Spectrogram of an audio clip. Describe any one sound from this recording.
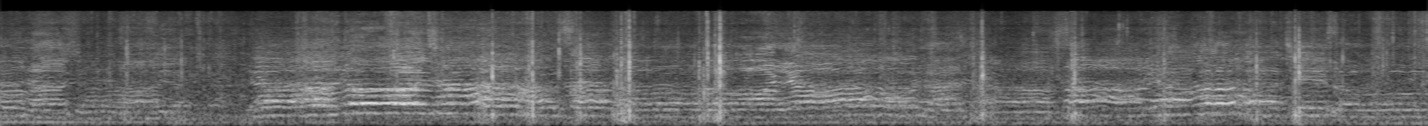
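Feet stamp and shuffle on pavement as dancers step.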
